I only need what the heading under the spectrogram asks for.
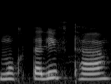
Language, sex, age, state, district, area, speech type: Urdu, female, 18-30, Bihar, Gaya, rural, spontaneous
